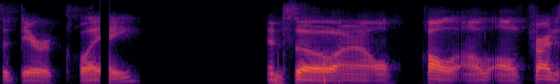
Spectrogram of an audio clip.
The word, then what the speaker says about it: Dirichlet: You oftentimes hear it Dirichlet distribution with like an sh. It turns out I believe that he actually pronounced it Dirichlet, and so I'll try to stick to that.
